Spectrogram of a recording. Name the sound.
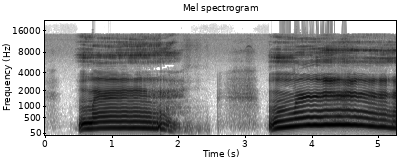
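cow mooing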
